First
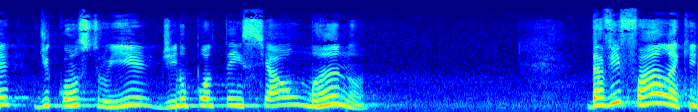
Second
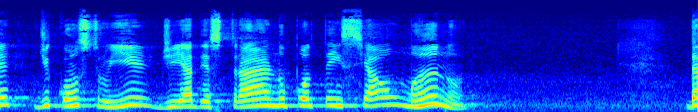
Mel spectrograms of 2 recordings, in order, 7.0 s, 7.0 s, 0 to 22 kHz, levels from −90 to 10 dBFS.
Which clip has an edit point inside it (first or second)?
first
